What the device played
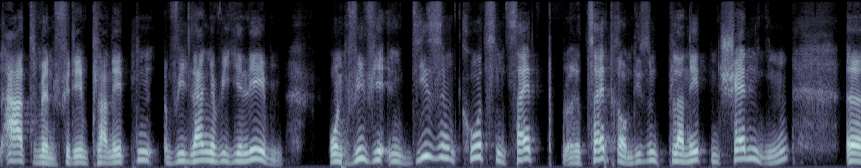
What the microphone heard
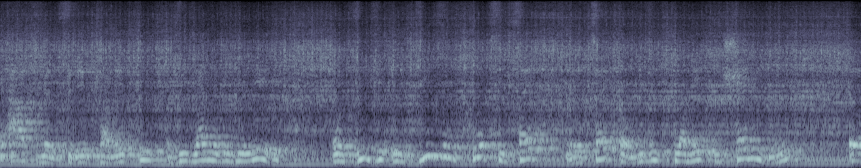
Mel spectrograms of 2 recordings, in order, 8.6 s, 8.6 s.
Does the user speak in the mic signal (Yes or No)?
No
